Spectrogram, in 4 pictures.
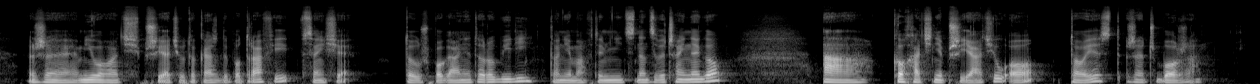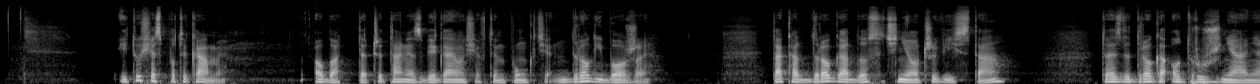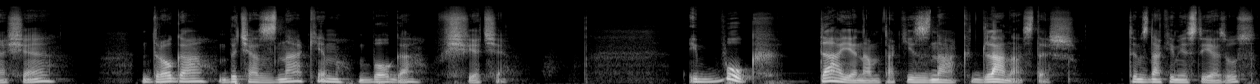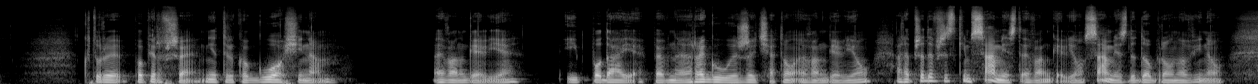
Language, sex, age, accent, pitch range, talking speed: Polish, male, 40-59, native, 100-120 Hz, 115 wpm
